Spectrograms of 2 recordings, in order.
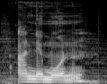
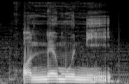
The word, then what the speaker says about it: anemone: Do you say anemone? It is wrong. It is pronounced anemone. Anemone.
